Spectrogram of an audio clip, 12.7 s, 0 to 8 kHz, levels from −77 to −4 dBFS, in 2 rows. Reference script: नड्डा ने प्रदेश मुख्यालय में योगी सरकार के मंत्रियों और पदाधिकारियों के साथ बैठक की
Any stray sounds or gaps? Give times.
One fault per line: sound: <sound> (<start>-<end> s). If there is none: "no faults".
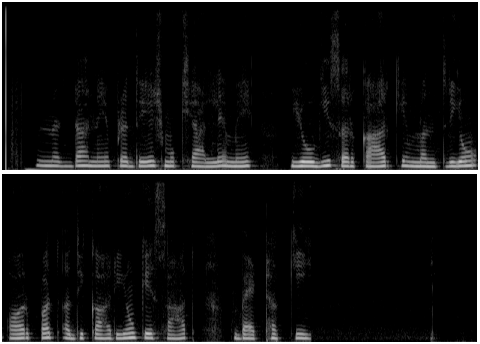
no faults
